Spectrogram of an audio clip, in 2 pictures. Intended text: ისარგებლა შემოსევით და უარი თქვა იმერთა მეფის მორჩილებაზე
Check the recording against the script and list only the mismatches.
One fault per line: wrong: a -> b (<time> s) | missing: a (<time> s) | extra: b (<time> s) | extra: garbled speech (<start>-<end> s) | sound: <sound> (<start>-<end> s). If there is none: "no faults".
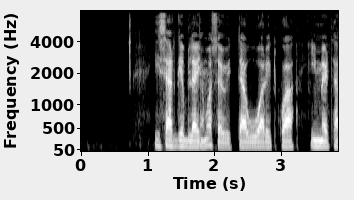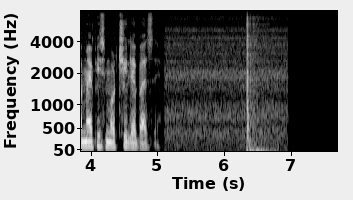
sound: thud (6.3-6.8 s)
